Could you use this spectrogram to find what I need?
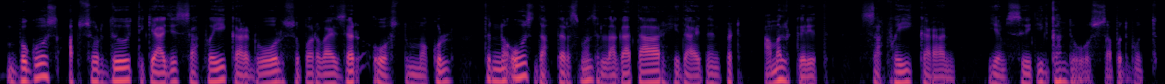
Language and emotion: Kashmiri, sad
